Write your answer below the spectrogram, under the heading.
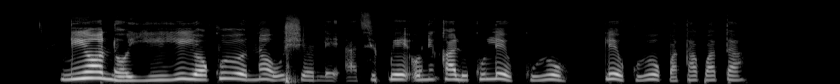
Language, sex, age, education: Yoruba, female, 30-45, tertiary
